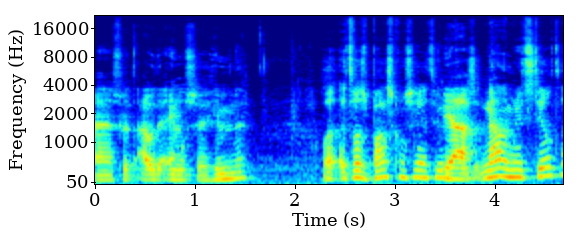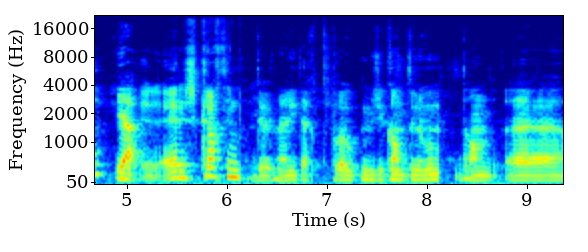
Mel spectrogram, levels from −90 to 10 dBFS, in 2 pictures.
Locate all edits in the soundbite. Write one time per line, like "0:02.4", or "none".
0:06.1
0:08.1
